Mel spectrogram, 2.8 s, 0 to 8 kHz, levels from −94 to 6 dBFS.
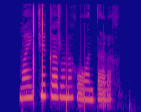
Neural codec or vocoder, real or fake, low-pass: none; real; 7.2 kHz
